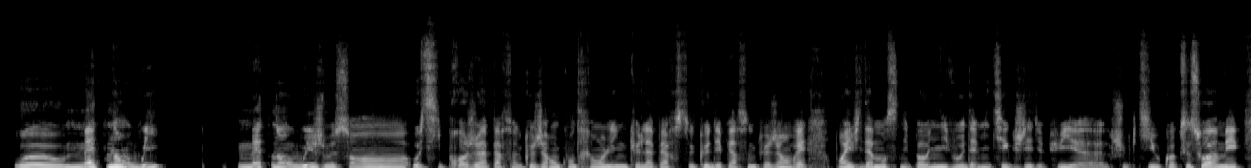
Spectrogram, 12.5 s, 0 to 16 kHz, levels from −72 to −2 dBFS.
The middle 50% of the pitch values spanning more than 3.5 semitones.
Yes: average, 5.0 semitones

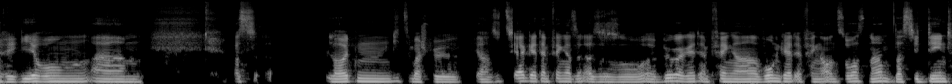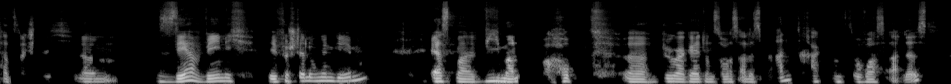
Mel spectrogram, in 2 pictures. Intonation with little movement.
Yes: narrow, 2.0 semitones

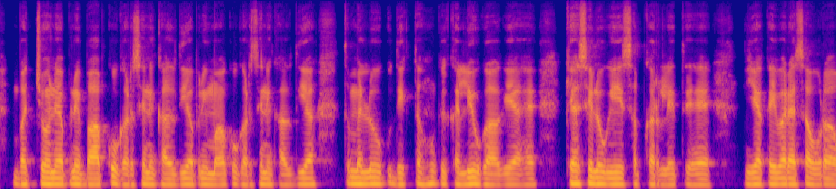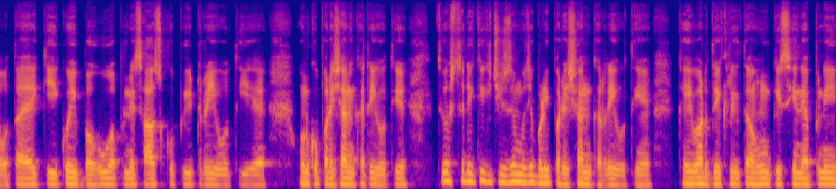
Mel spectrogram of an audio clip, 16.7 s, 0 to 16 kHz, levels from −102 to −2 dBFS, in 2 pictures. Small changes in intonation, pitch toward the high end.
No: narrow, 2.0 semitones; low, 110 Hz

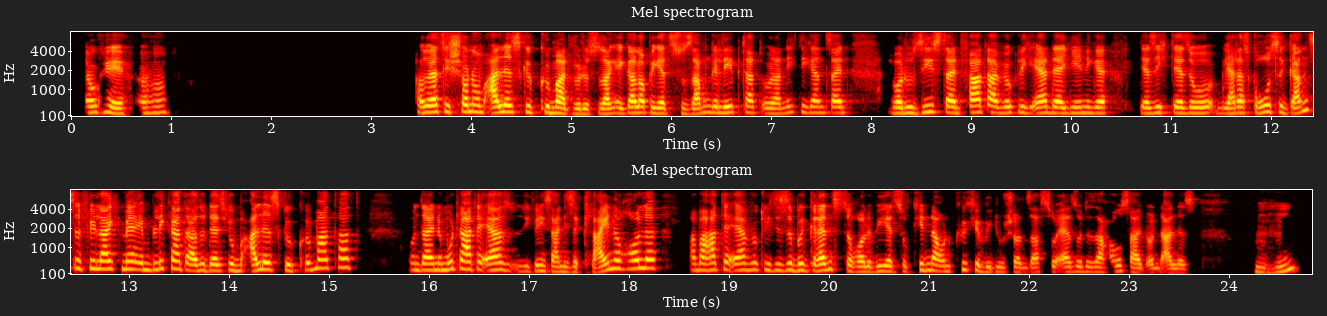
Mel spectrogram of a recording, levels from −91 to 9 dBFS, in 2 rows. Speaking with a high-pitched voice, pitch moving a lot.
No: high, 205 Hz; average, 3.6 semitones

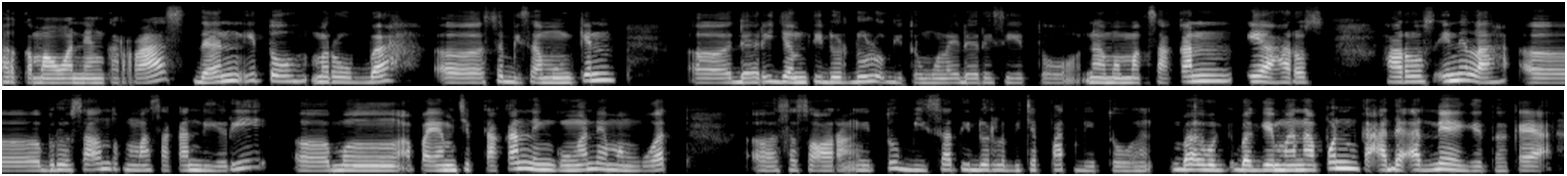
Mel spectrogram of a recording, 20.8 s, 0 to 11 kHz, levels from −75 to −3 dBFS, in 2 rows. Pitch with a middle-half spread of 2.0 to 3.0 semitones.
Yes: narrow, 2.6 semitones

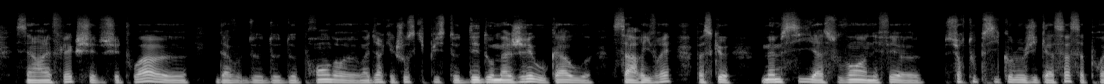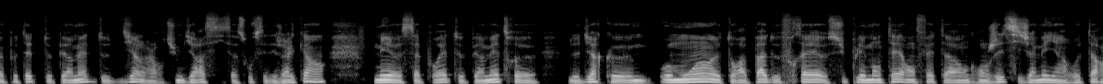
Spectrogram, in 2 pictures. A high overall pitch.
No: low, 100 Hz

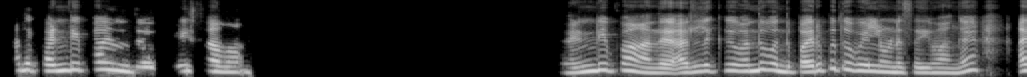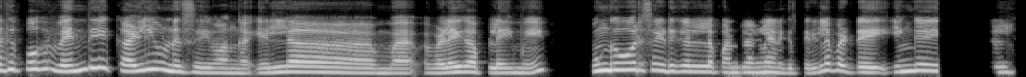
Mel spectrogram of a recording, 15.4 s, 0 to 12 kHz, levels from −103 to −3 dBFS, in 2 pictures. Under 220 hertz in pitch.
No: high, 245 Hz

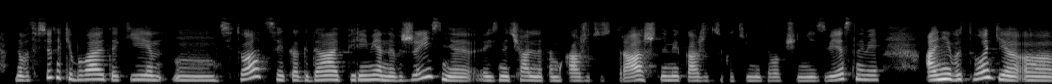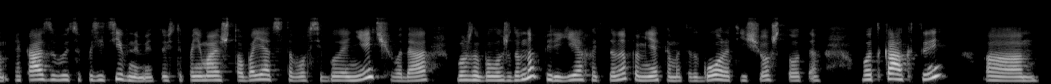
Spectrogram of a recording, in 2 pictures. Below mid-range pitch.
No: high, 195 Hz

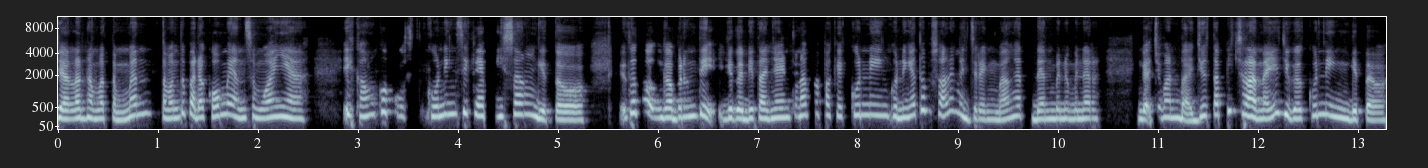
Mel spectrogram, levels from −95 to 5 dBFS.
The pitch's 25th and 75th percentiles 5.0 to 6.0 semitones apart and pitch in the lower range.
No: average, 5.3 semitones; very high, 250 Hz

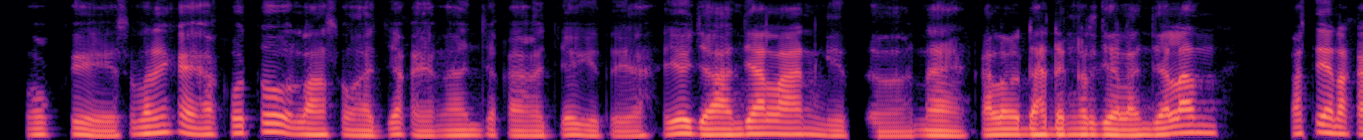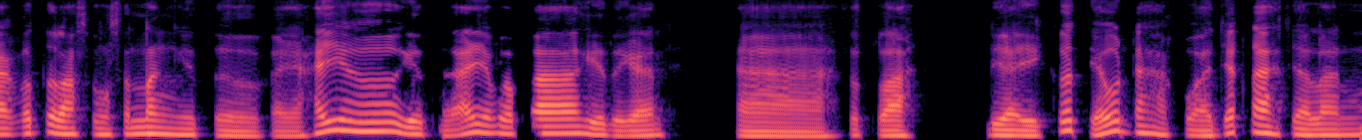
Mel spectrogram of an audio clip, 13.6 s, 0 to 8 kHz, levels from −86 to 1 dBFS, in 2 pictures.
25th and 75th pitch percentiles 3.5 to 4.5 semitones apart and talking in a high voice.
No: average, 4.0 semitones; low, 125 Hz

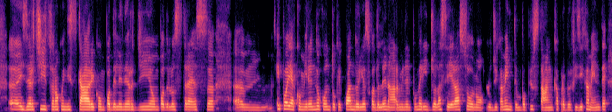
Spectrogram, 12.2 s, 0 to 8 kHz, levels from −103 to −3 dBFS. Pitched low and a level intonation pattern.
No: high, 200 Hz; narrow, 1.4 semitones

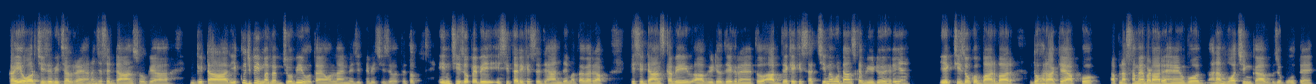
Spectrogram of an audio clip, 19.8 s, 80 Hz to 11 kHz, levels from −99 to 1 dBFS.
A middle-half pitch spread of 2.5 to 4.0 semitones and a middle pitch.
No: average, 4.4 semitones; medium, 145 Hz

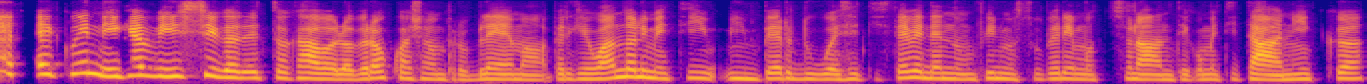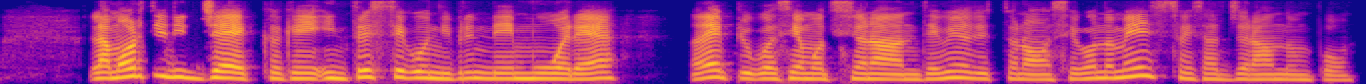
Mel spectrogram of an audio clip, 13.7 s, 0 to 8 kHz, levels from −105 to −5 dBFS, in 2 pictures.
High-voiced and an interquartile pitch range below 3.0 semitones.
No: high, 195 Hz; average, 3.3 semitones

